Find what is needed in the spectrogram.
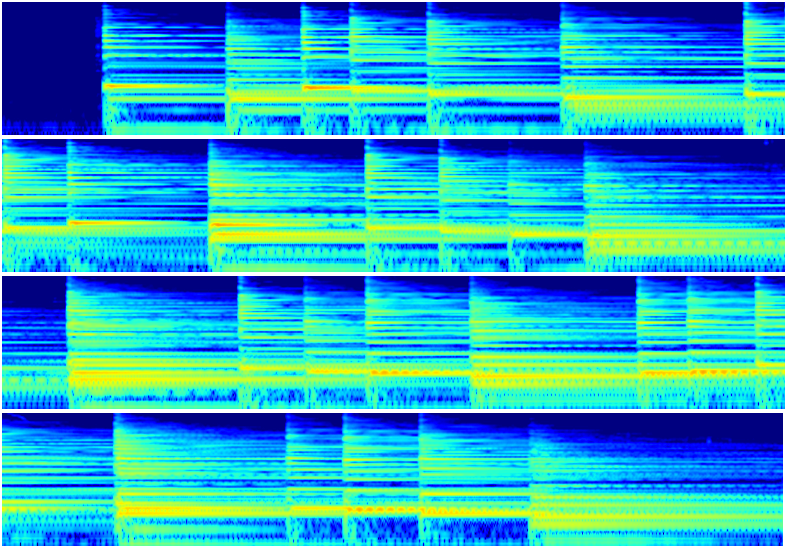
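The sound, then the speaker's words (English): Solo piano played the way a beginner sounds: many notes and chords in uneven, halting phrases with several short breaks and restarts, each new phrase struck firmly and left to ring and fade. “What's happening in their solo piano is this, and I'm going to demonstrate.”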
